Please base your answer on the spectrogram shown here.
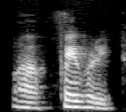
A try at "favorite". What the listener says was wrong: Now, when you're consciously doing it, then it's okay. But when it's in flow, then the f sound becomes the p sound. The p of Hindi. But in English, it's the f.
